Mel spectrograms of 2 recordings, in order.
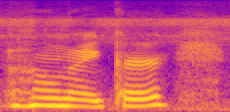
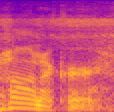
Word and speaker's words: Honaker: virginia all right and i am pronouncing it right home acre and i'm going to tell you guys some cool history and how i know that we are saying that right so it's not hanukkah it's not hanukkah and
